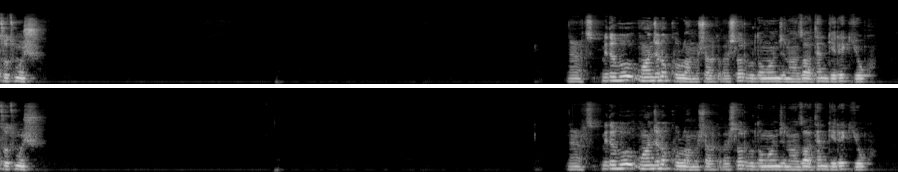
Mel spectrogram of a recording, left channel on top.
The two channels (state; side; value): normal; both; correlation 0.66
